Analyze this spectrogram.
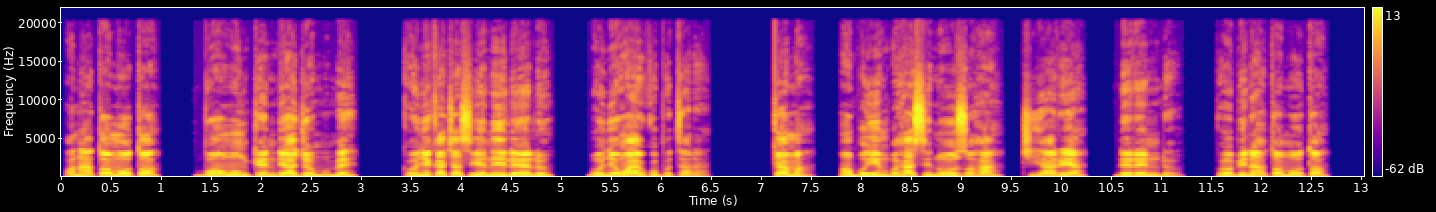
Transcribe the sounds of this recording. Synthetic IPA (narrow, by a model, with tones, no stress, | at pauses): ɔ˨na˨a˨tɔ˦mʊ˦tɔ˦ | bʊ˦ɔ˦ŋʷʊ˦ŋ̩˨ke˨n̩˦dɪ˦a˦d͡ʒo˨mu˨me˦ | ko˦ɲe˦ka˦t͡ʃa˦si˦ɣe˦niː˦le˦e˦lu˦ | bo˦ɲe˦ŋʷa˨ɲɪ˦kʷu˦p̬ʊ˨ta̰˨ɾa̰˨ | ka˦ma̰˨ | ɔ˦bʊ˨ɣɪ˦m̩˨ɡ͡be˨ɦa˦sɪ˨nʊ˦zɔ˨ɦa˦ | t͡ʃi˨a˦ɾa˦ | dɪ˦ɾɪ˦n̩˦dʊ̰˨ | ko˦bi˨na˨a˨tɔ˦mʊ˦tɔ˦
